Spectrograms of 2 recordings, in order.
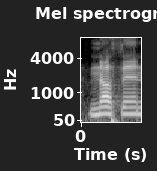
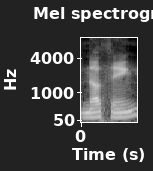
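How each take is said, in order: First: The final G sound is dropped. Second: The final G sound is pronounced. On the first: It is informal. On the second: It is more formal.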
